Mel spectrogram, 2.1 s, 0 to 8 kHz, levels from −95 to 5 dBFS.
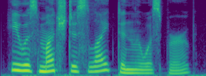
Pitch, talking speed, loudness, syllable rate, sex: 175 Hz, 175 wpm, -16 LUFS, 4.9 syllables/s, female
